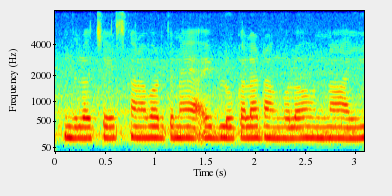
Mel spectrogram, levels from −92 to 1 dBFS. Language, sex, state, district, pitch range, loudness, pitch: Telugu, male, Telangana, Hyderabad, 190-195 Hz, -12 LUFS, 195 Hz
